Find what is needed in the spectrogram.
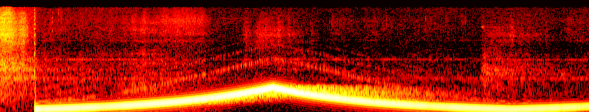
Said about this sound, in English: So a sine is at a pure tone at a single frequency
